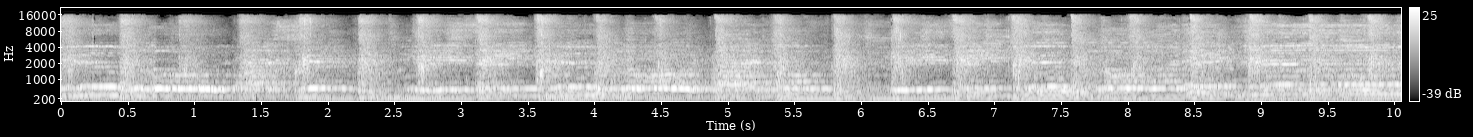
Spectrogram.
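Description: Live praise and worship music: a band playing while many voices sing together, over a steady beat of about two strikes a second.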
